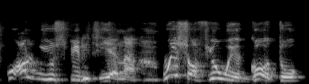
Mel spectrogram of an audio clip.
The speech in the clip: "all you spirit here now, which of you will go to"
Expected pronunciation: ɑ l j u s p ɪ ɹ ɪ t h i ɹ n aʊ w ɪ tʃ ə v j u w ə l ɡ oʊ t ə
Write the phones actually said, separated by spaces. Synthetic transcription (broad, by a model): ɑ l j u s p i ɹ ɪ t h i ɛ n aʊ w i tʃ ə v j u w ə l ɡ oʊ t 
